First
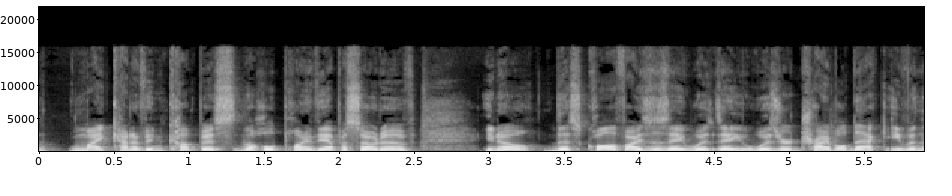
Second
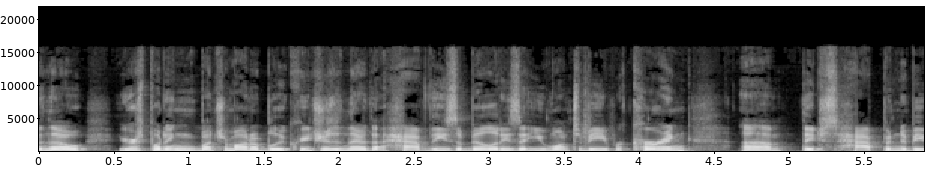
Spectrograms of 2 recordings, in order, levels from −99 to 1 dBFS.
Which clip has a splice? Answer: first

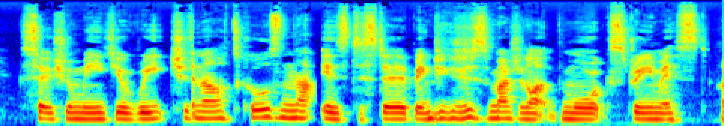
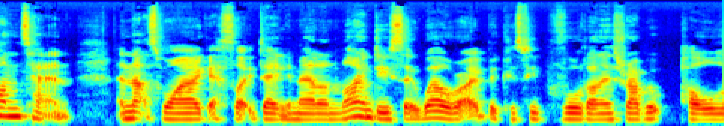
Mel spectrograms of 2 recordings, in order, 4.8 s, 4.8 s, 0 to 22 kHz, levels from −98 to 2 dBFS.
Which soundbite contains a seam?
first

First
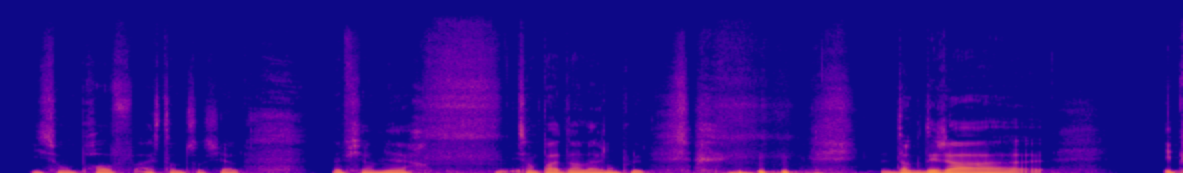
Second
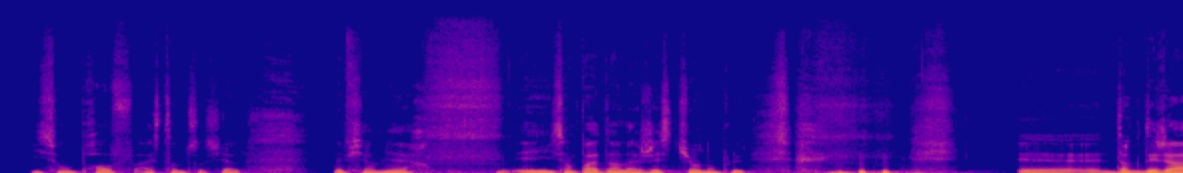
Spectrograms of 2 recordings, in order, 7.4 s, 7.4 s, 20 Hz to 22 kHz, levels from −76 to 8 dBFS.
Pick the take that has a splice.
first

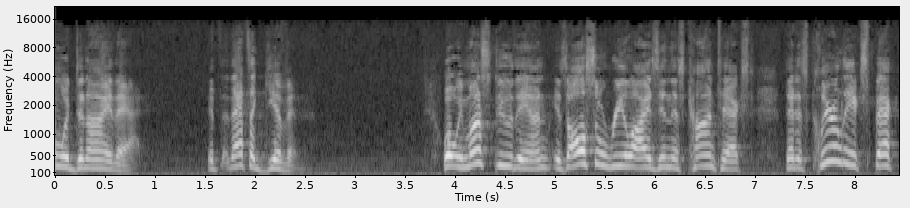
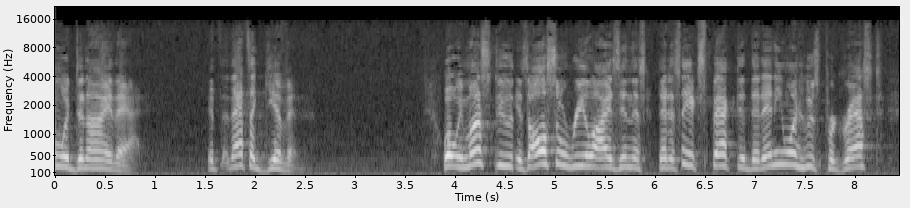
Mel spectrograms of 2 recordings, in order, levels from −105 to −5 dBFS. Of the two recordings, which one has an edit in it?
second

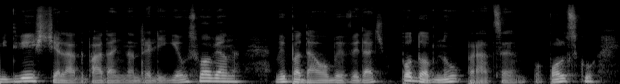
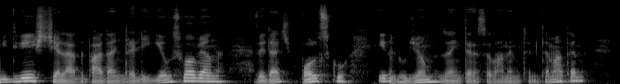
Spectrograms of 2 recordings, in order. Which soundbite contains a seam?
second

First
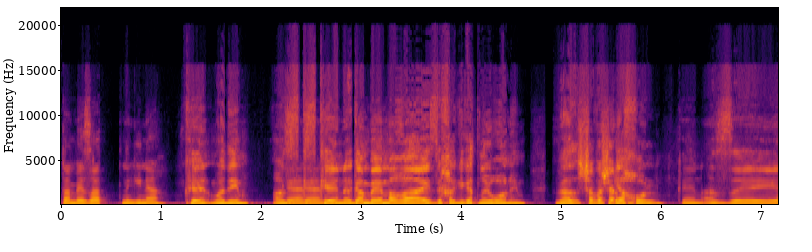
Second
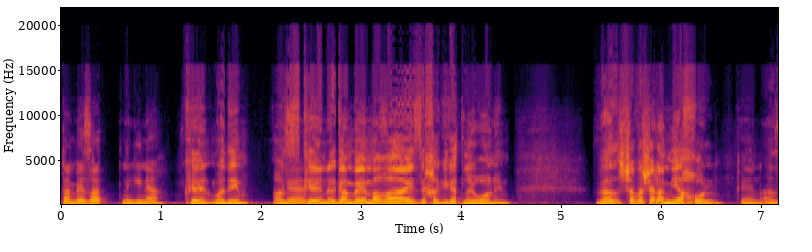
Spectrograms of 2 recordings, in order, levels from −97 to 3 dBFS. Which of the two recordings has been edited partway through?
first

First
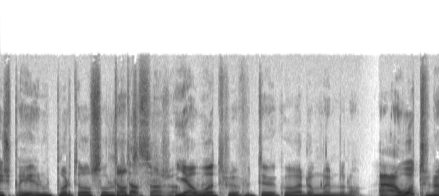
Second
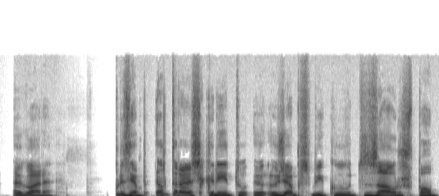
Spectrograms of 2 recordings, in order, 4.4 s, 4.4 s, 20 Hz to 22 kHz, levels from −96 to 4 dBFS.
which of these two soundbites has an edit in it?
first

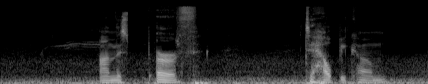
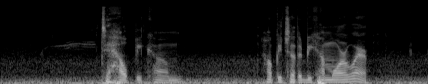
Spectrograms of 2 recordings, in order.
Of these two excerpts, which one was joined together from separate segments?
second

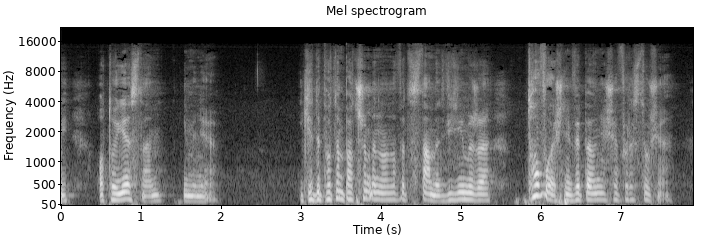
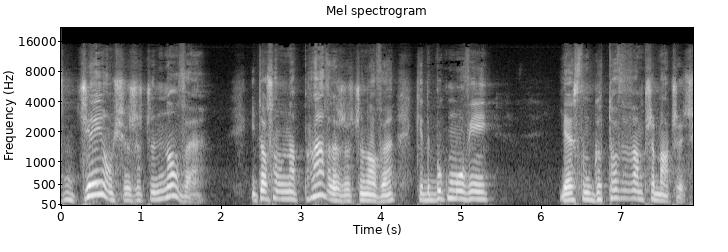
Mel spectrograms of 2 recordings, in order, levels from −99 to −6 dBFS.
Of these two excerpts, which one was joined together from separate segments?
first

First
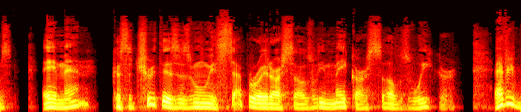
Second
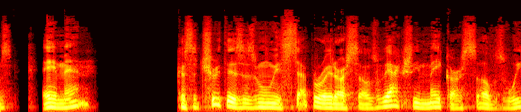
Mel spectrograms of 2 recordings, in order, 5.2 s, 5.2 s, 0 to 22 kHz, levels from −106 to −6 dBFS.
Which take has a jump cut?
first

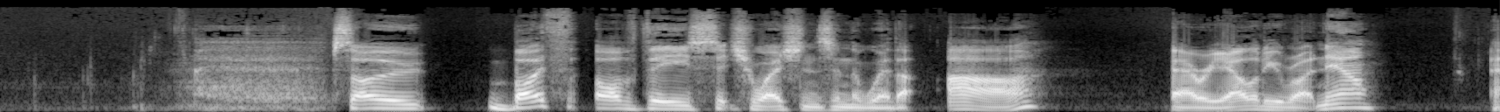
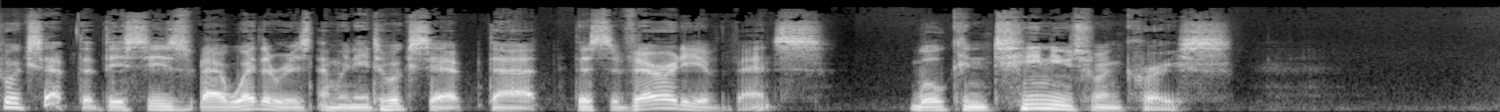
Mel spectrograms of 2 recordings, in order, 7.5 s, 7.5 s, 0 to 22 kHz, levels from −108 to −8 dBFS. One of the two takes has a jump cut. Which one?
second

